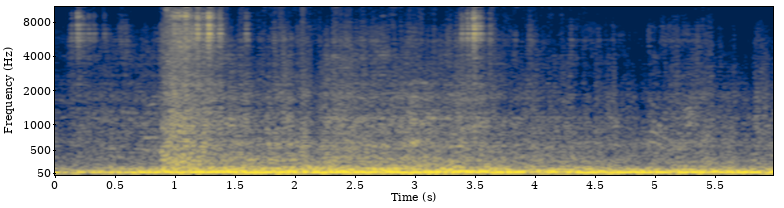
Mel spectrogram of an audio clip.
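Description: Loud, steady low rumble of a vehicle or machine in motion. It swells over the first second and then holds, with a brief hissing clatter about a second in.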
